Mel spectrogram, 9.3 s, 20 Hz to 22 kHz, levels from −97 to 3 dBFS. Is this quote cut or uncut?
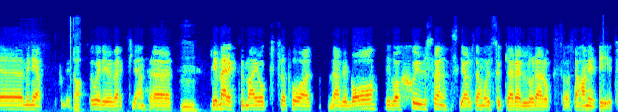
cut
